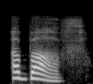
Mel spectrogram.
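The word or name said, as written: above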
